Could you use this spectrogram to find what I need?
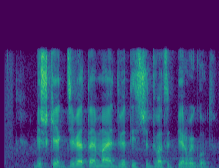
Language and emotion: Russian, neutral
